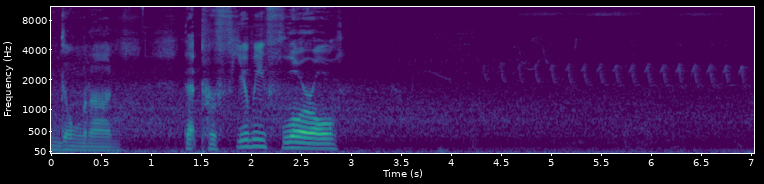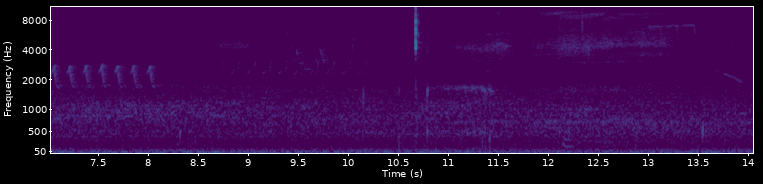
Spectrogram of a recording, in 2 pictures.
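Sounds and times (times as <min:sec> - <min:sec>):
faint outdoor hum: 0:00.0 - 0:14.0
songbird trilling: 0:03.2 - 0:08.2.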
